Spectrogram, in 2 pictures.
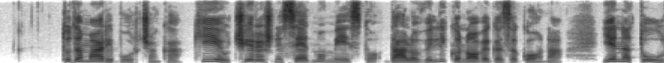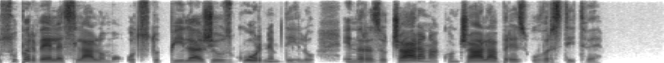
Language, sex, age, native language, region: Slovenian, female, 50-59, Slovenian, Central Slovenia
